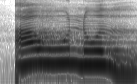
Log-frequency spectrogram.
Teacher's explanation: ada harfulin sebab ada waw sukun sebelumnya baris fathah, cara bacanya lembut atau lunak. Aunul. Nah ini sama kayak membunyikan yang ul.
